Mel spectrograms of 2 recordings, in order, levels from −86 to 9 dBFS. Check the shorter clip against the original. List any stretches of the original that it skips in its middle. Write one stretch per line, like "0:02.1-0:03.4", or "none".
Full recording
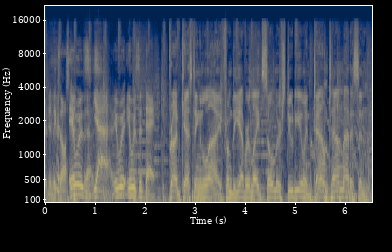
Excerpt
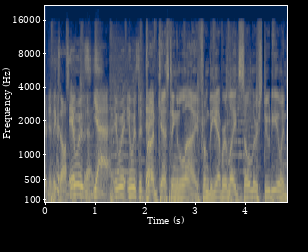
0:02.0-0:02.5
